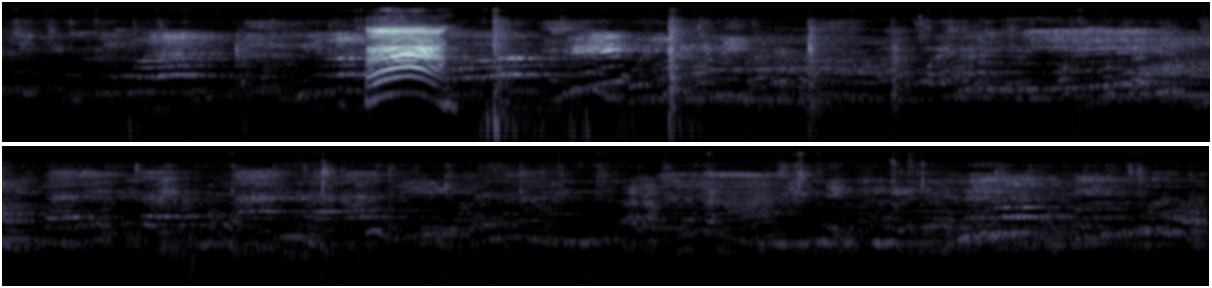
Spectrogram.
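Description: Young children shout and call out excitedly nearby, outdoors.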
